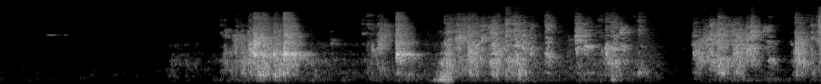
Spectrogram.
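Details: Overnight puppy-cam sound of Cavalier King Charles Spaniel pups born 06/09/2022, with Ruby and Blenheim coats. Rough, noisy yelping starts after two seconds and runs in a rapid, irregular stream of bursts.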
